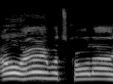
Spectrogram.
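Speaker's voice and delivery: mock super excited, bubbling, eager, very high and loud. Retelling how a man comes over to greet Jigsaw, mock super excited. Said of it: "all super excited".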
